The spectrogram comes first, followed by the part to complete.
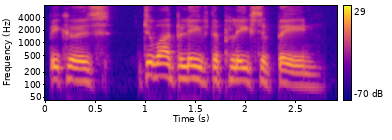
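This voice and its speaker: A man's voice: mid-range voice, lively intonation, normal speed, mellow. A man with a head cold, hosting a casual livestream and rambling through his opinions with frequent restarts. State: congested with a cold. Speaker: livestream host.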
